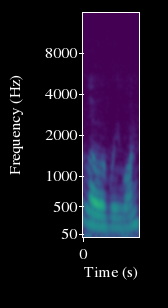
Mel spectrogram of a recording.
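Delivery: voice cracking and breaking. Opening with a greeting to everyone, the speaker's voice cracking. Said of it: "that was a voice crack".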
